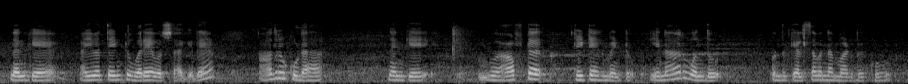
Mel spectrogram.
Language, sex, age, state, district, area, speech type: Kannada, female, 45-60, Karnataka, Chamarajanagar, rural, spontaneous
